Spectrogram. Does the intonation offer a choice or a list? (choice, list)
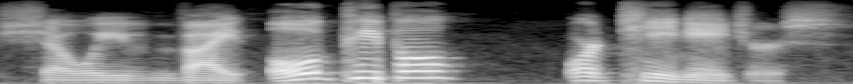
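choice. The intonation offers one option or the other. Only one of the two groups is to be invited. "now it's a choice"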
